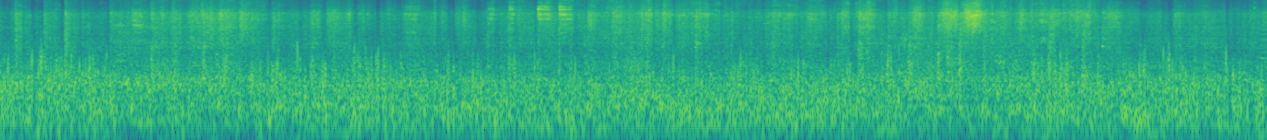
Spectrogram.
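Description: Chennai MRTS electric multiple-unit train running at speed, heard from its open doorway: a steady loud rumble of wheels on rail with rapid clickety-clack and rattling throughout.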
